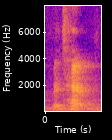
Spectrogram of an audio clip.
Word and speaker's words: Methem: Is that how I pronounce it? Methem. M-E-T-H-E-M. Methem.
